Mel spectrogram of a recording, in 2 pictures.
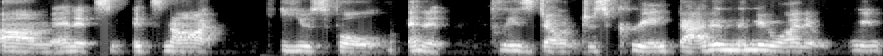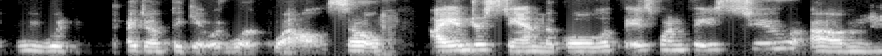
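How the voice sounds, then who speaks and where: A woman speaks at a moderate pace with ordinary pitch variation. Her voice is fairly high and somewhat breathy. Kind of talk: work meeting discussion.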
